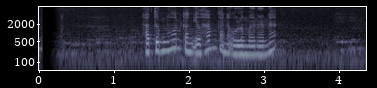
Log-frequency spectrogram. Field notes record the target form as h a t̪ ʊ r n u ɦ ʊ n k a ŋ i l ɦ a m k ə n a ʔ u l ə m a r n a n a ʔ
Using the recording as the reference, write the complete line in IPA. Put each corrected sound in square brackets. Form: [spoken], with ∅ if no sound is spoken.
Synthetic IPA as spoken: h a t̪ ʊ r n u ɦ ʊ n k a ŋ i l ɦ a m k [a] n a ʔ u l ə m a [∅] n a n a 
